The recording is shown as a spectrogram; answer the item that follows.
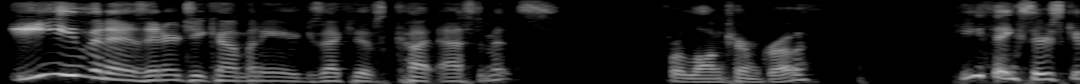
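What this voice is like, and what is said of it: Usual voice. Nothing is said of it.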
